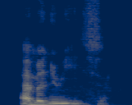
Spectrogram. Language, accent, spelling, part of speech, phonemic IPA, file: French, Canada, amenuises, verb, /a.mə.nɥiz/, LL-Q150 (fra)-amenuises.wav
- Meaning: second-person singular present indicative/subjunctive of amenuiser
